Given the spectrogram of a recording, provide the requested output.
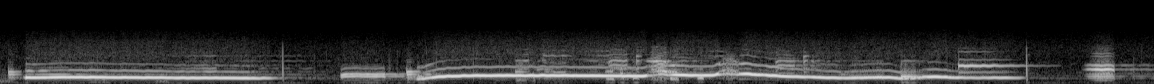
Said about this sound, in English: And from the far-off hill, on the horizon that stretches all the way to the gray sky, occasionally is heard the keening of a hunting wolf.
